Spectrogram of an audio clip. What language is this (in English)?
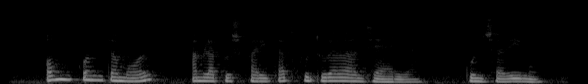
Catalan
